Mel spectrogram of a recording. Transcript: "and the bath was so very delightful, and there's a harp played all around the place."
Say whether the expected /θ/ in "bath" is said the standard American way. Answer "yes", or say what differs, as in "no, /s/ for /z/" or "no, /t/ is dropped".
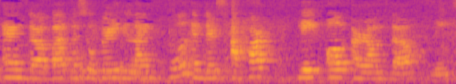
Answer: no, /t/ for /θ/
